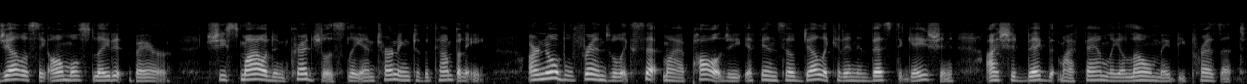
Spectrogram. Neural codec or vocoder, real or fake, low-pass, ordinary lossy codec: codec, 16 kHz, 8 kbps, FunCodec, trained on Chinese and English, 25 frames a second; fake; 7.2 kHz; Opus, 64 kbps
